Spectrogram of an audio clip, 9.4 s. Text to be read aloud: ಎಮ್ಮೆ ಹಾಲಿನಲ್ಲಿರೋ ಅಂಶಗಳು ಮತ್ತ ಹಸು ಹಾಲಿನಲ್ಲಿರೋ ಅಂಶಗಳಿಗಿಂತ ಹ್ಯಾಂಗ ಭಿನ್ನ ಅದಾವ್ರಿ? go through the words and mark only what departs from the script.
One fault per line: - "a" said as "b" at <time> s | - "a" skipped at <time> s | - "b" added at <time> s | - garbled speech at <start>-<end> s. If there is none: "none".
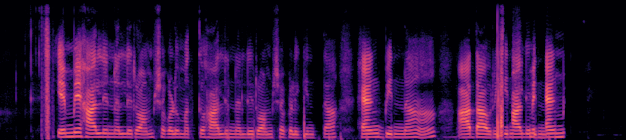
- "ಹಸು" skipped at 3.1 s
- garbled speech at 7.6-8.5 s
